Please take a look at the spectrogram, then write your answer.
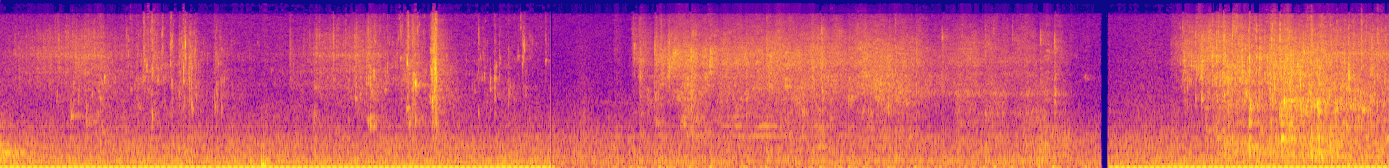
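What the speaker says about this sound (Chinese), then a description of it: "洗糯米的时候给它搓一搓，这样做出来的糍粑才能白亮。" Glutinous rice being washed and rubbed by hand in water, a continuous close wet swishing and trickling with a quieter stretch midway before the sloshing picks up again.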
